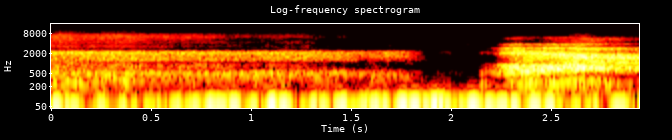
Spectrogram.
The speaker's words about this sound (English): Taking a deep breath where you are, sending energy into the bottoms of your feet, and another breath up into the top of your head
